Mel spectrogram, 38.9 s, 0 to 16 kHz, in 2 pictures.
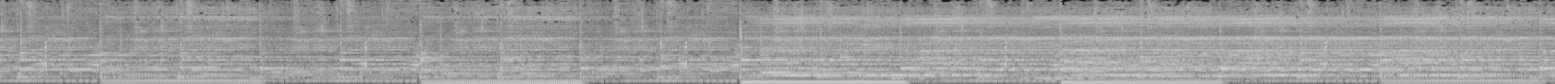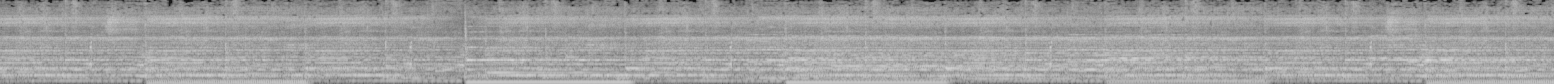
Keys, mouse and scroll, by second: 5.6 right click, 8.0 click, 10.6 click, 13.6 click, 13.7-17.0 drag.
